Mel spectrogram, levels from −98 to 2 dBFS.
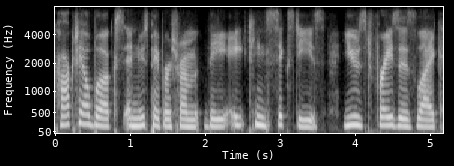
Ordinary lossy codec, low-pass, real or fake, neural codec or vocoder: Opus, 32 kbps; 7.2 kHz; real; none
